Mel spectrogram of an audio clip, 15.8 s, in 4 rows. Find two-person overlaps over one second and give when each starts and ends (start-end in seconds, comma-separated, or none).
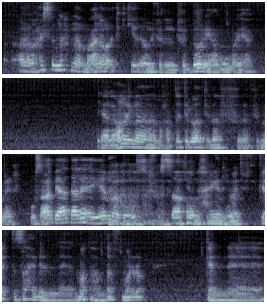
9.5-11.5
